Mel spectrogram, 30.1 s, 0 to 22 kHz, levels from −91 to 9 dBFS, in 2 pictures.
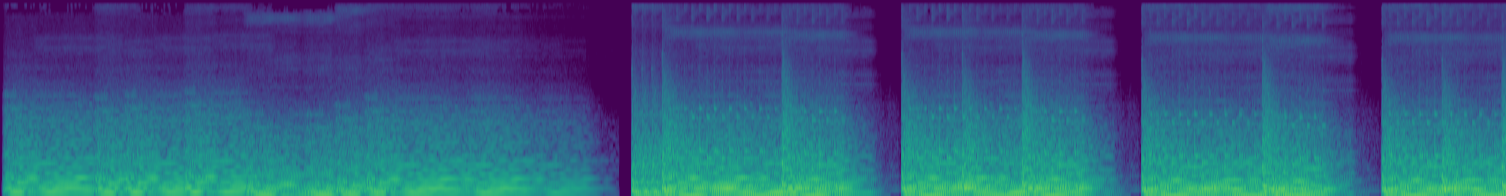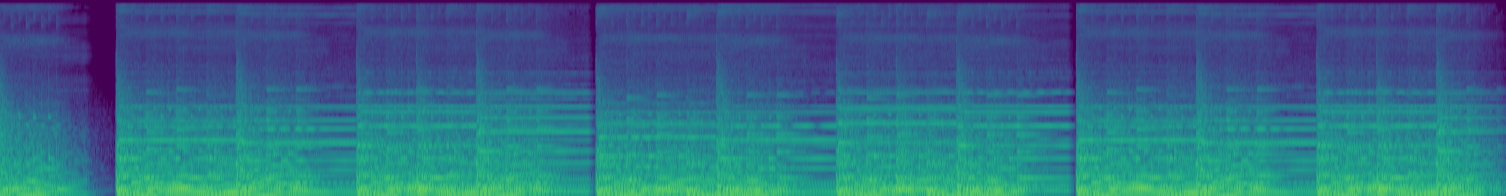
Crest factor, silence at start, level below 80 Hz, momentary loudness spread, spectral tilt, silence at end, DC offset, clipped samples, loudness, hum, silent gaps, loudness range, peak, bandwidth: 14 dB; 0.05 s; -28 dBFS; 8 LU; -8 dB/octave; 0 s; under 0.1%; under 0.1%; -21 LUFS; none; 6.18-6.31 s; 5 LU; -6 dBFS; over 20 kHz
